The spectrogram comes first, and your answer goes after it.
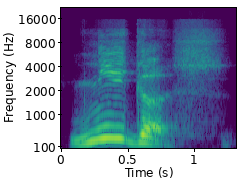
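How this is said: The word is pronounced in an African way. The speaker calls it right. "Sound like an African would say, it"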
